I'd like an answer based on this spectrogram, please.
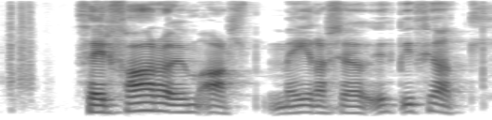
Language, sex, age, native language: Icelandic, male, 15, Icelandic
